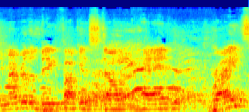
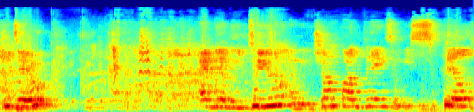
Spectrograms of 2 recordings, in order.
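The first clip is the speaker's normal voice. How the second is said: excited; 6 semitones higher than usual. Pretend. Excited retelling of fantasy.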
